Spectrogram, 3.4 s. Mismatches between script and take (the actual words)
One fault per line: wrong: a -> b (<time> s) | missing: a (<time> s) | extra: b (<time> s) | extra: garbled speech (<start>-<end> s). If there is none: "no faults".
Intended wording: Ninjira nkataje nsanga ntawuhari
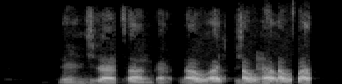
missing: nkataje (1.1 s)
extra: garbled speech (2.3-3.1 s)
